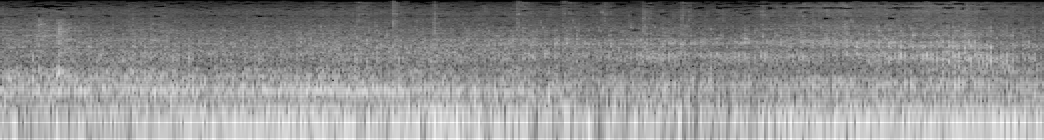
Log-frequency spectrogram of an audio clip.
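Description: Steady, loud rumble of a passing passenger train.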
